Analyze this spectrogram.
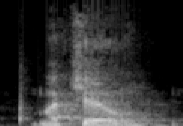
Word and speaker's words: Machado: Machado, and I'm fucking Spanish.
